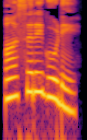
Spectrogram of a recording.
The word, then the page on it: ಆಸರಗೇಡಿ: āsaragēḍi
